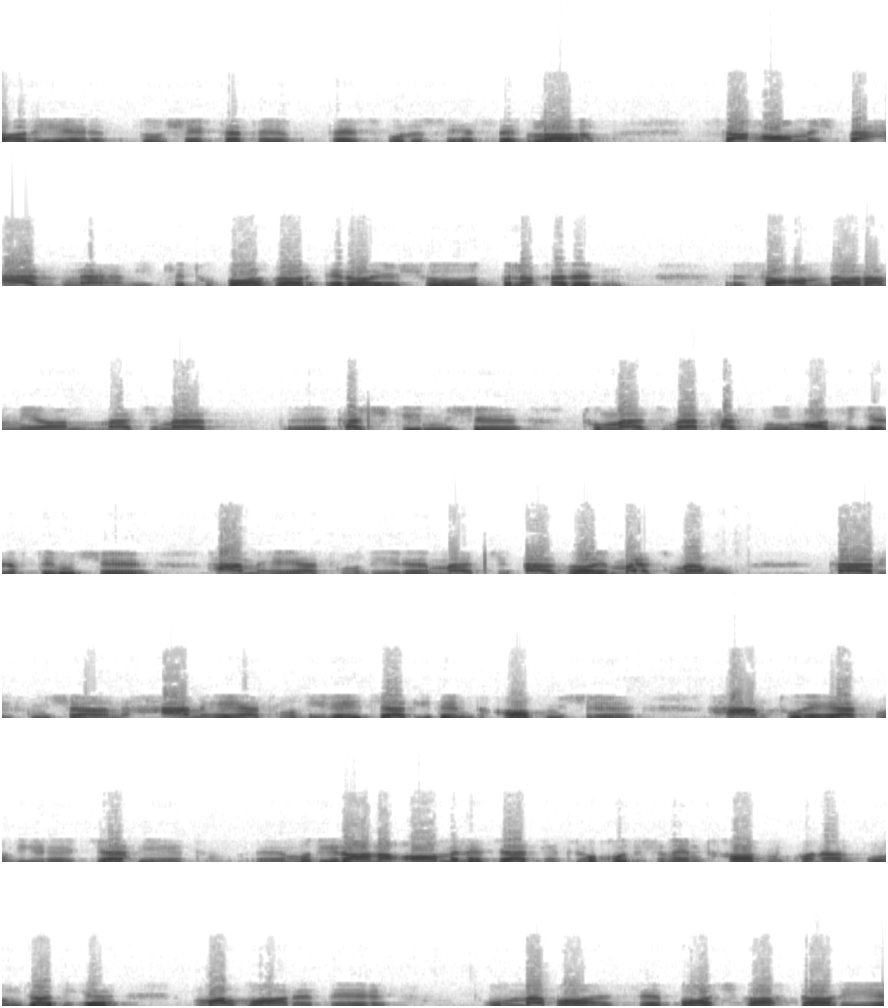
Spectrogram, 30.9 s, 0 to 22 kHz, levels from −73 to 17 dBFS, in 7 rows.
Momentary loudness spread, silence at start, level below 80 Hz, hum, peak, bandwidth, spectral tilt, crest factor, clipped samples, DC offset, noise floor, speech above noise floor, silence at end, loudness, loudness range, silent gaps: 10 LU; 0 s; -46 dBFS; none; 0 dBFS; 11 kHz; -4.5 dB/octave; 12 dB; under 0.1%; under 0.1%; -43 dBFS; 30 dB; 0 s; -13 LUFS; 2 LU; none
